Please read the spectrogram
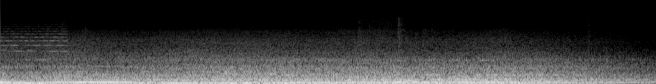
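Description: Steady engine and road rumble of a van, heard from inside its cargo area, beginning to fade near the end.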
